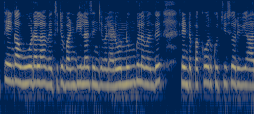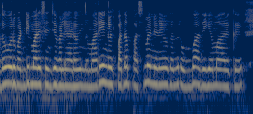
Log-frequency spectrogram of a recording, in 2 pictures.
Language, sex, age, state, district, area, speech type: Tamil, female, 30-45, Tamil Nadu, Mayiladuthurai, rural, spontaneous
